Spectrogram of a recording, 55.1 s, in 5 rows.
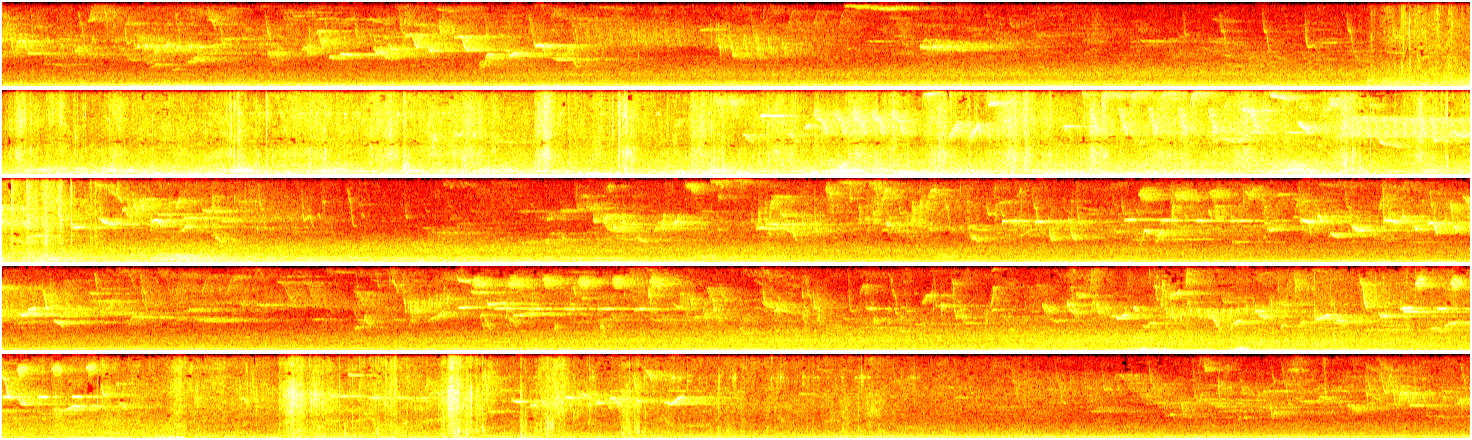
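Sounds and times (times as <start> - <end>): songbirds chirping and singing: 0.0 - 55.0
footsteps on path: 10.2 - 23.6, 41.8 - 51.1.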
